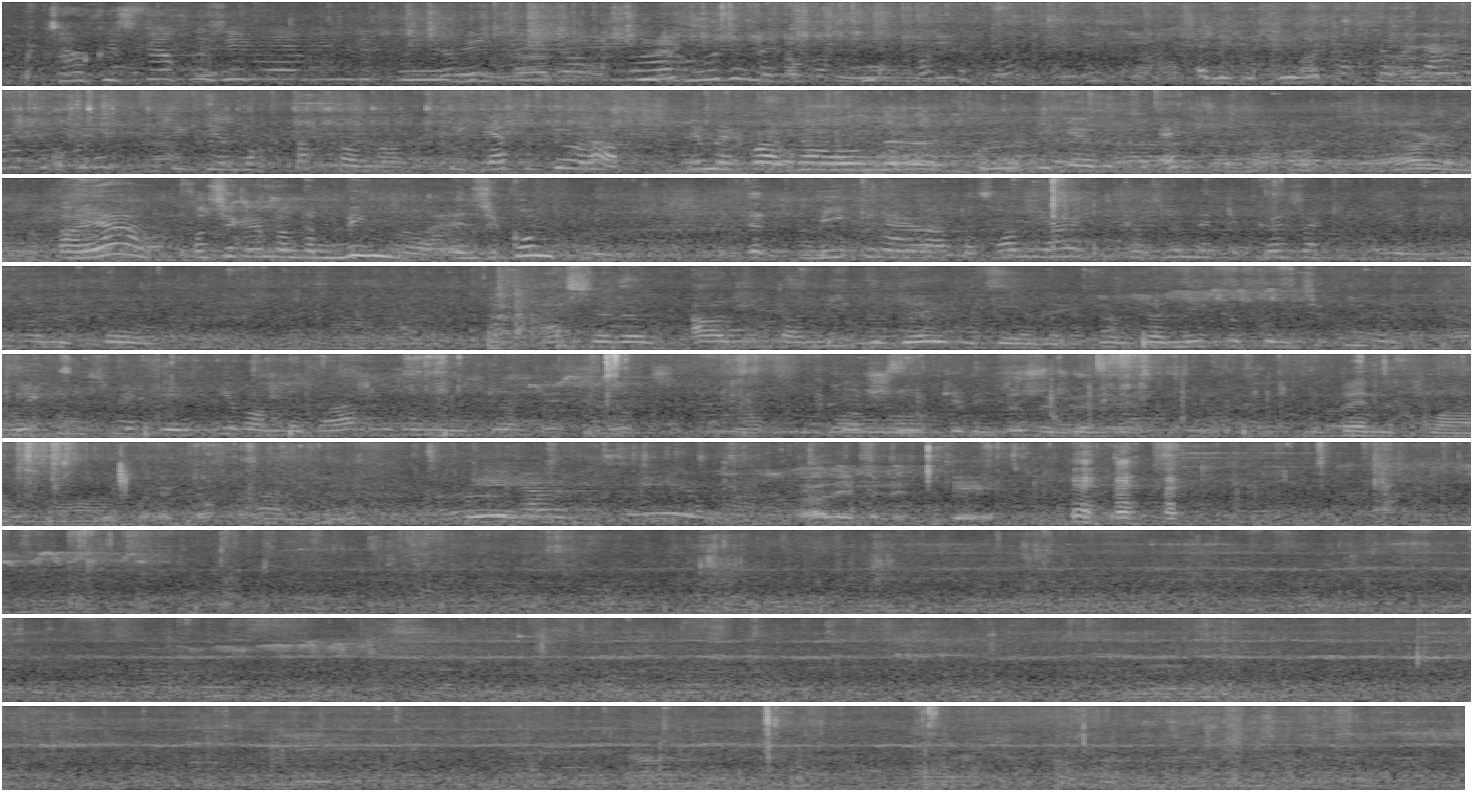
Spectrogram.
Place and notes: Mechelen, Belgique - Cobblestones street
A very old street of Mechelen, made with cobblestones. People discussing, bicycles driving fast on the cobblestone : the special pleasant sound of an every day Flemish street. At the end, a student with a suitcase, rolling on the cobblestones.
